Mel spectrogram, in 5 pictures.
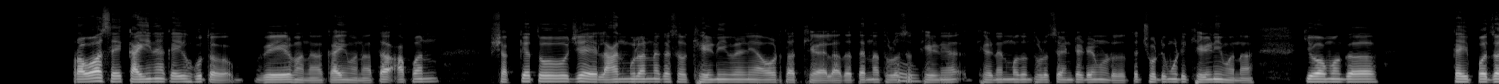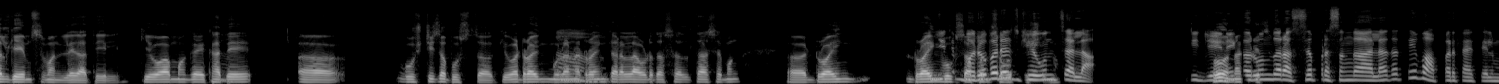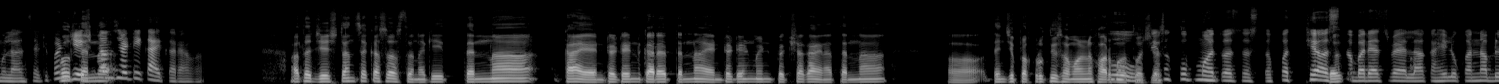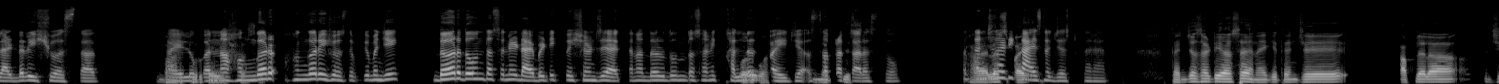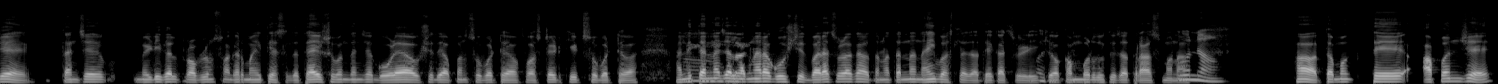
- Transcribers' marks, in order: in English: "पजल"; in English: "ड्रॉईंग"; in English: "ड्रॉईंग"; in English: "ड्रॉईंग ड्रॉइंग"; swallow; other background noise; in English: "ब्लॅडर इश्यू"; "भरपूर" said as "भारपूर"; in English: "हंगर हंगर"; in English: "सजेस्ट"; in English: "फर्स्ट एड किट"; bird
- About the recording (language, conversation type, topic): Marathi, podcast, ट्रेन किंवा बस अनपेक्षितपणे थांबली तर तो वेळ तुम्ही कसा सावरता?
